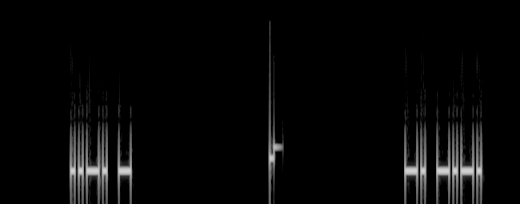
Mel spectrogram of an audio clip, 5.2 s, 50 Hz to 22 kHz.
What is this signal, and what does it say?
Morse code, heard as a keyed tone, about 30 wpm, 700 Hz. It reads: FT NC
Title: Top Two Letter Combinations in Words 30wpm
